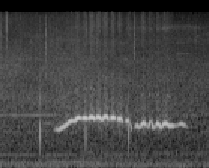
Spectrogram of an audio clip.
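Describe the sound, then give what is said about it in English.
A single long whistled note rises slightly, holds steady for nearly two seconds and then dips, heard against faint low background hum, with a few soft clicks, coming from a darkened alley. “She didn't make it very far before she heard a whistle coming from a darkened alley.”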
